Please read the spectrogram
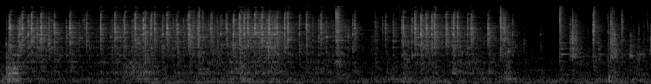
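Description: Manual chain hoist being worked by hand, lifting the heavy cast-iron outboard support: the chain runs through the hoist with a fast, steady rattle of ratchet-like clicks. The clicking eases off about five seconds in, leaving a few scattered clicks.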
